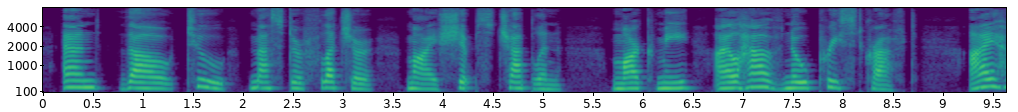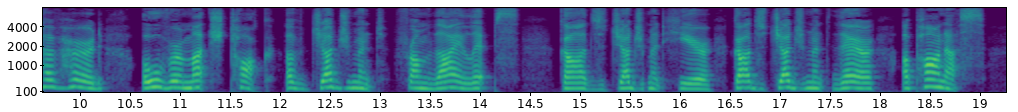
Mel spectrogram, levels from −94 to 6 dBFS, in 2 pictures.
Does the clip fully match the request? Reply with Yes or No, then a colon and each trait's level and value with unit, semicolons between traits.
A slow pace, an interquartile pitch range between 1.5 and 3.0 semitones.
Yes: slow, 105 wpm; narrow, 2.4 semitones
